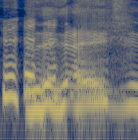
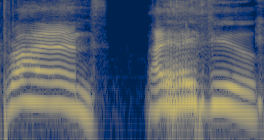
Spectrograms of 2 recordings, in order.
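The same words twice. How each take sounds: First: Slow, high, loud shout through a laugh; laughing mock shout. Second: Mock angry yell. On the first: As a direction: drag out the yell, cracking up. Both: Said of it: "And you're like".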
